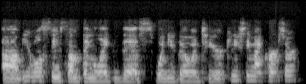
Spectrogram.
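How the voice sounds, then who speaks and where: A woman's voice: low voice, brisk. A woman teaching an online class over a group voice call, explaining step by step with many filler ums. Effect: heard over an online group voice call. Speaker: workshop instructor. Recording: dull lo-fi call audio.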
